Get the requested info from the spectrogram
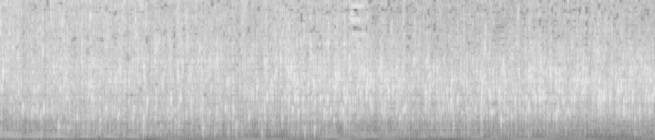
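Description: Sliced red onion sizzling loudly and steadily in hot cooking oil in a metal pan, with a spatula stirring it and lightly scraping the pan.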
